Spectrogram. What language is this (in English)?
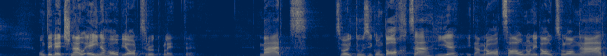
Swiss German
